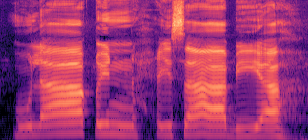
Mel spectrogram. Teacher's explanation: हमज़ा हा आइन हा गैन खा में से हा आ गया है, इसलिए इस तनवीन पर हम गुन्ना नहीं करेंगे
